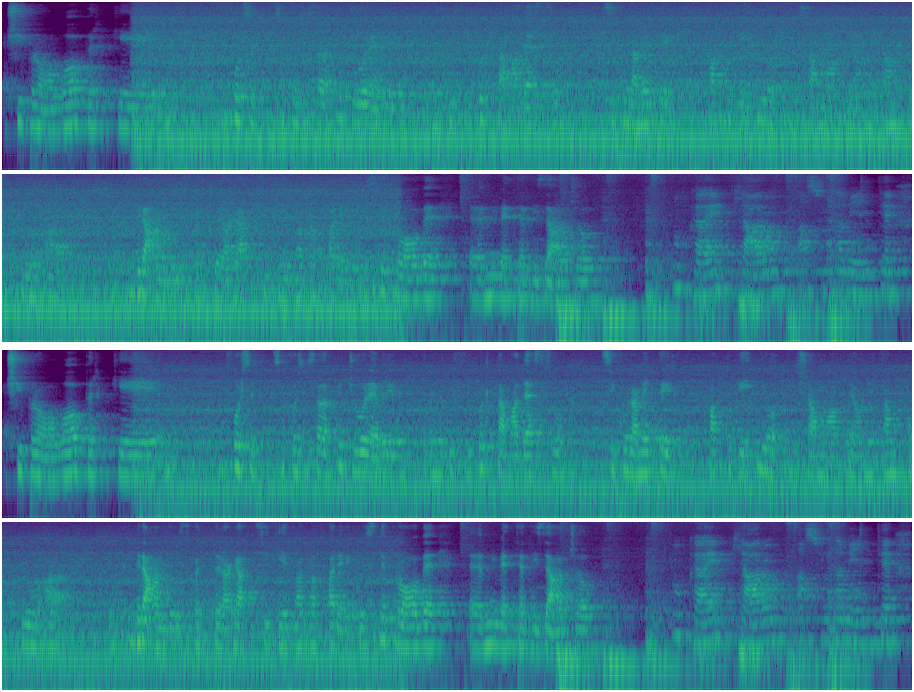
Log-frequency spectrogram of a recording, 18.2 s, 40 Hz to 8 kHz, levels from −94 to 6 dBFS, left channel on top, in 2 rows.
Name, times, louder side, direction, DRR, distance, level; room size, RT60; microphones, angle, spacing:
voice 1, 0.1-1.8 2.1-6.8 7.1-9.0 9.3-10.9 11.2-15.0, right 3 dB, 35° right, 4 dB, 0.3 m, -34 dB
sound 1, 1.3-13.1, left 3 dB, 60° left, 0.3 m, -36 dB
sound 2, 11.0-12.4 13.0-13.2 13.7-17.5, equal, 25° left, 1.2 m, -41 dB
voice 2, 15.8-18.2, right 2 dB, 60° right, 0 dB, 0.7 m, -39 dB
6.3 x 2.1 x 2.7 m, 1.0 s
head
